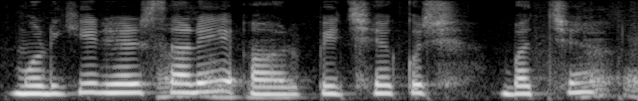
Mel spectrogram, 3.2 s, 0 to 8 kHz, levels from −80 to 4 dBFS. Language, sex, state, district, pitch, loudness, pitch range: Hindi, female, Bihar, Patna, 240 Hz, -14 LUFS, 230-265 Hz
